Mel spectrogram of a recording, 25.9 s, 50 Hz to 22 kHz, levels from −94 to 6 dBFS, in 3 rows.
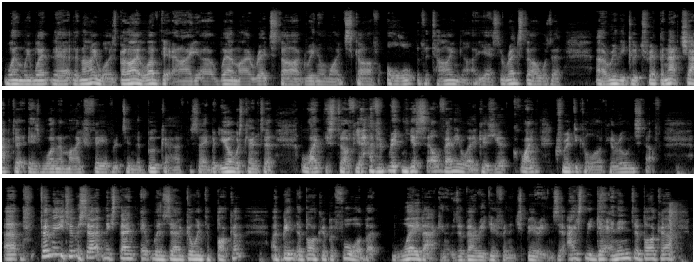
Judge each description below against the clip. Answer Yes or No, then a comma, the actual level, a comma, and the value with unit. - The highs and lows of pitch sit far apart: No, average, 4.0 semitones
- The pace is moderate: No, fast, 240 wpm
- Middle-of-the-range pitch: No, low, 130 Hz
